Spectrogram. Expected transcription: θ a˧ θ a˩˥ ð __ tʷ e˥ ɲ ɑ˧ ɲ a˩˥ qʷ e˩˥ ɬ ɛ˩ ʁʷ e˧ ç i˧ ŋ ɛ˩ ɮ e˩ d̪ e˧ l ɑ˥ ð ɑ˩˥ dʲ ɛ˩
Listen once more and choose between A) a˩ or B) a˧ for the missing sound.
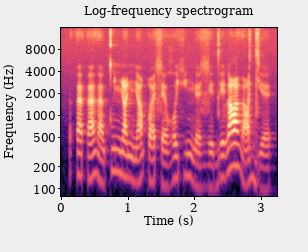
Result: A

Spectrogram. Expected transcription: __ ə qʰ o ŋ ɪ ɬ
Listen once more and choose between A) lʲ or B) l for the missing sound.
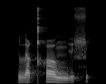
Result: B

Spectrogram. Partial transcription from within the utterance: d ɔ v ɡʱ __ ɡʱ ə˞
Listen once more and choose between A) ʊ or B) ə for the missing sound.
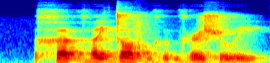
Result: A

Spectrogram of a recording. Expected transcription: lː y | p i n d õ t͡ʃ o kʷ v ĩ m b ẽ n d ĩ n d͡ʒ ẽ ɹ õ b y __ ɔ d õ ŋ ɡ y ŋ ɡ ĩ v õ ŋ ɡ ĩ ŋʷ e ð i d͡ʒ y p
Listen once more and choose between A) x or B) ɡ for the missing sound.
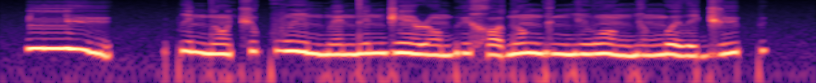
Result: A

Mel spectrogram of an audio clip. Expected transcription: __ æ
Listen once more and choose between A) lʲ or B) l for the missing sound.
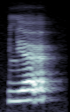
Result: A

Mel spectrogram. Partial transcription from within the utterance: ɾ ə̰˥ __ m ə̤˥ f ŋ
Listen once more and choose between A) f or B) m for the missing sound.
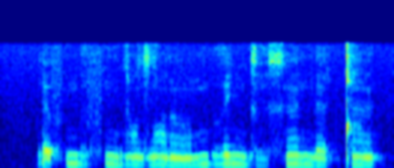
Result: A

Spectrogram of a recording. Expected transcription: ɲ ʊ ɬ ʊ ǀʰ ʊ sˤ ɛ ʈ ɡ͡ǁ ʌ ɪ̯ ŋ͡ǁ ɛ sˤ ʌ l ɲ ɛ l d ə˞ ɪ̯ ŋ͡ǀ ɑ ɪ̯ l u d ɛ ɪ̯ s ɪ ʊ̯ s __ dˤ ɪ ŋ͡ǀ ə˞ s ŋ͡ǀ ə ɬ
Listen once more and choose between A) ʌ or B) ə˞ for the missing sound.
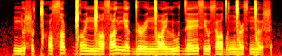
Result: B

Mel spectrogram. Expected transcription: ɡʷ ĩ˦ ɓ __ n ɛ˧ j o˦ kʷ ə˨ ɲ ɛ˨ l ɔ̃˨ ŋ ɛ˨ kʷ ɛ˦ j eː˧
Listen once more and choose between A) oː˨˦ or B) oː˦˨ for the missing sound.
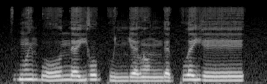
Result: A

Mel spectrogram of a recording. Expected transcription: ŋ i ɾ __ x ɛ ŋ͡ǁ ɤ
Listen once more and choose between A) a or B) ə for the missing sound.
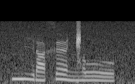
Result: A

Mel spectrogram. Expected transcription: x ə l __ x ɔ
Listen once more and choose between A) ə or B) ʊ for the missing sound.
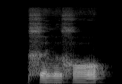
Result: B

